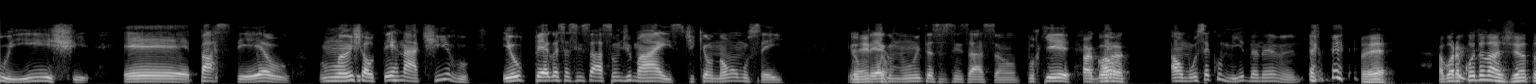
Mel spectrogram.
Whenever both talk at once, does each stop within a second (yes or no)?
yes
